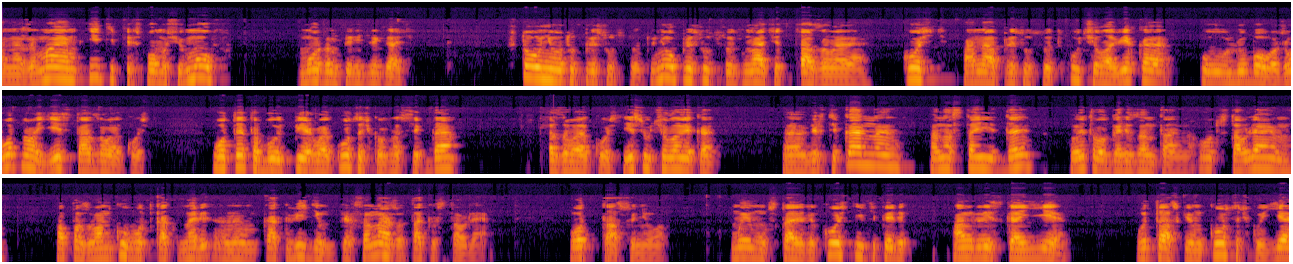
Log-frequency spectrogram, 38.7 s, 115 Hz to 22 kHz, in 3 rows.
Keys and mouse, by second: 1.2 click, 2.4-3.8 drag, 5.7 r, 7.7 g, 9.4 click, 10.6 click, 12.1 g, 12.9 click, 15.9 g, 16.9 click, 32.7 click, 34.9 e, 37.4 click, 38.1 click.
